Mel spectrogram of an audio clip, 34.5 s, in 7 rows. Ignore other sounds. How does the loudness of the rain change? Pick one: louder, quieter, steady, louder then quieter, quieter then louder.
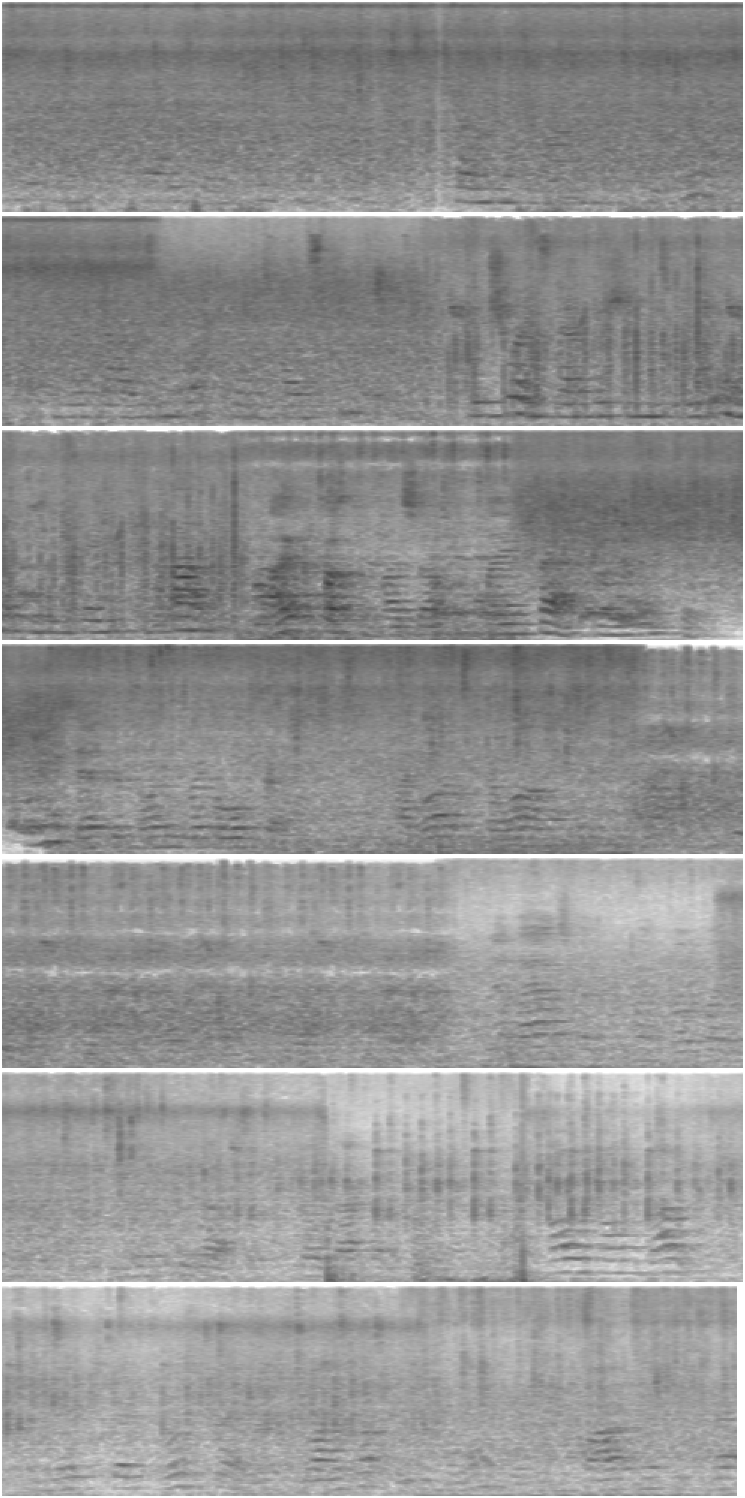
quieter.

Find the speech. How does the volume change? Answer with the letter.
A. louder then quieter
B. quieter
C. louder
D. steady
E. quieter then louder
A.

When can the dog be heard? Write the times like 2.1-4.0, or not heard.
9.5-15.2.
